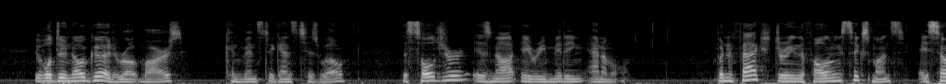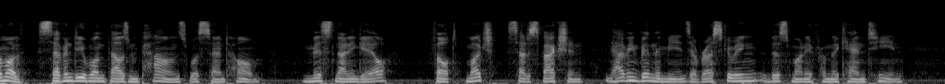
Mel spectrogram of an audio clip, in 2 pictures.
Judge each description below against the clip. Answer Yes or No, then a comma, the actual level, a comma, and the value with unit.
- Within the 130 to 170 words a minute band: Yes, average, 160 wpm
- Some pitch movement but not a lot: Yes, average, 3.9 semitones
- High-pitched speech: No, low, 135 Hz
